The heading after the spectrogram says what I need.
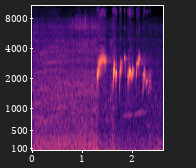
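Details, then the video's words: Red-whiskered bulbul song in the mature wild-forest voice style, used for training young birds to sing: after a stretch of background hiss, a short phrase of five or six quick, clear whistled notes wavering up and down. "Luyện chào mào hót sáng GIỌNG GIÀ RỪNG âm 8-9-10 cực chuẩn/Ép chào mào non,má trắng học giọng nhanh"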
